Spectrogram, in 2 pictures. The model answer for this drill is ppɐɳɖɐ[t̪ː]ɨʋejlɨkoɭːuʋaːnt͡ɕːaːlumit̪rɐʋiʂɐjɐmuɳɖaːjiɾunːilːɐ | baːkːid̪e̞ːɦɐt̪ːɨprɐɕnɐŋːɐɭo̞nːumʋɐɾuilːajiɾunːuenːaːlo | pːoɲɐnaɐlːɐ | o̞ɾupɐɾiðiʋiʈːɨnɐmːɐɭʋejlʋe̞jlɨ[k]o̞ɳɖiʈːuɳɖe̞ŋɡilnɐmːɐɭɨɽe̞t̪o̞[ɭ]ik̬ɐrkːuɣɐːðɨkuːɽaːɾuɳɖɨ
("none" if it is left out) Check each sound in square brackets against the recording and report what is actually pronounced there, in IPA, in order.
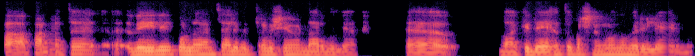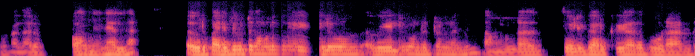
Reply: t̪ː, k, l

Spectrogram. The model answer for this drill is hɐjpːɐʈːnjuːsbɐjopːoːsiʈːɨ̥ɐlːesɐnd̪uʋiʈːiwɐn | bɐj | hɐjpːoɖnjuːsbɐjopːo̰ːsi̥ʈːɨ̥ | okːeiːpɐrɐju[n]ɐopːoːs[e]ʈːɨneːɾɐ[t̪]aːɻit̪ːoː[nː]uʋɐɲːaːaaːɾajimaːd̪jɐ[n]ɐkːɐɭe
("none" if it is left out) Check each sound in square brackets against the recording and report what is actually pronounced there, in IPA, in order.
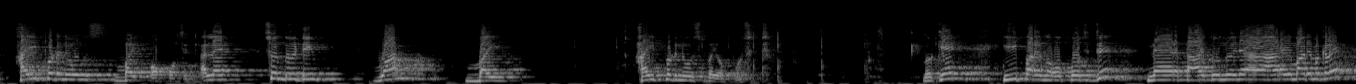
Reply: nː, i, t̪, nː, m

